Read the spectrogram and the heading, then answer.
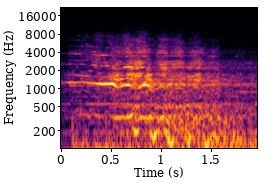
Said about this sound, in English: It made an almost musical whinnying sound, shook its silver mane, and trotted back towards the woods it had come from.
